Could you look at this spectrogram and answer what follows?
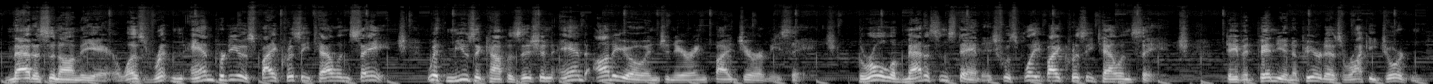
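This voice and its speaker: Animated male announcer over music. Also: medium pitch, normal speed. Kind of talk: scripted credits announcement.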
